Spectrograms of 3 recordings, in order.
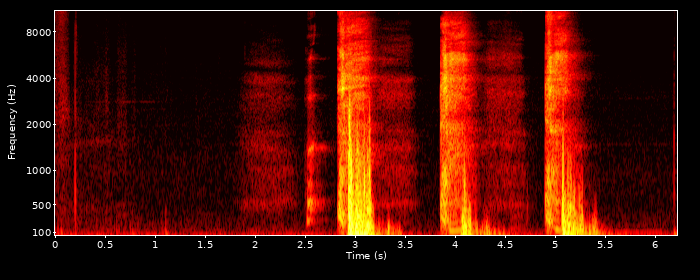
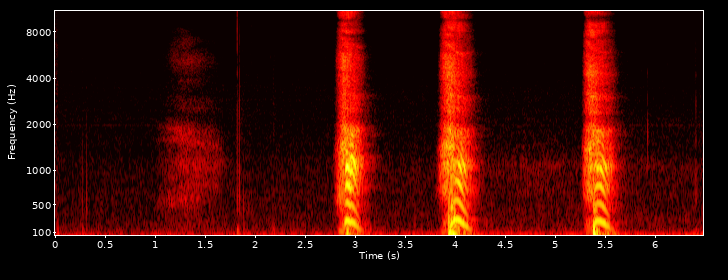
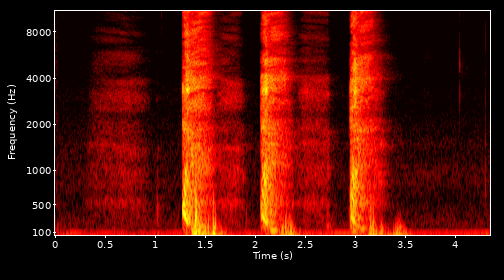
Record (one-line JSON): {"three_cough_length": "6.2 s", "three_cough_amplitude": 31652, "three_cough_signal_mean_std_ratio": 0.27, "exhalation_length": "6.5 s", "exhalation_amplitude": 8310, "exhalation_signal_mean_std_ratio": 0.26, "cough_length": "4.4 s", "cough_amplitude": 6931, "cough_signal_mean_std_ratio": 0.38, "survey_phase": "alpha (2021-03-01 to 2021-08-12)", "age": "18-44", "gender": "Female", "wearing_mask": "No", "symptom_cough_any": true, "symptom_fatigue": true, "symptom_headache": true, "symptom_change_to_sense_of_smell_or_taste": true, "symptom_loss_of_taste": true, "smoker_status": "Never smoked", "respiratory_condition_asthma": false, "respiratory_condition_other": false, "recruitment_source": "Test and Trace", "submission_delay": "2 days", "covid_test_result": "Positive", "covid_test_method": "RT-qPCR", "covid_ct_value": 15.8, "covid_ct_gene": "ORF1ab gene", "covid_ct_mean": 16.5, "covid_viral_load": "3900000 copies/ml", "covid_viral_load_category": "High viral load (>1M copies/ml)"}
